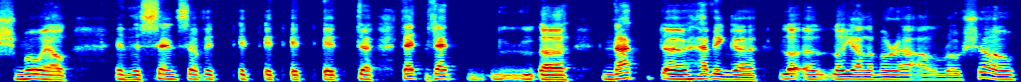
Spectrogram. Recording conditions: video call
